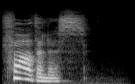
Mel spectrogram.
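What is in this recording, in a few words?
"fatherless", British English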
